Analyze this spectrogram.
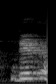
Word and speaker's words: debtor: डेटर, डेटर DEBTOR, इसको pronunciation करेंगे मित्रों डेटर, डेटर का अर्थ होता है देनदार, जिसको ऋणी कहते हैं, ठीक है।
